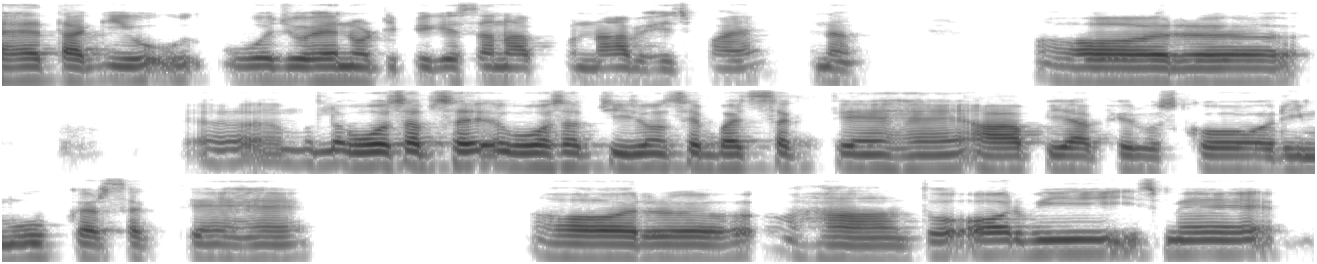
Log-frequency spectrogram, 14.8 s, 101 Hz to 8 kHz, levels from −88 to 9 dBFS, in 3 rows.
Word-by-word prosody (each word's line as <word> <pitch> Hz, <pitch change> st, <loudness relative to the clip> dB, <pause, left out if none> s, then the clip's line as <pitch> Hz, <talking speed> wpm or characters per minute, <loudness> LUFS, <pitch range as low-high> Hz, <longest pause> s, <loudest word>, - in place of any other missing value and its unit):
है 140 Hz, +1 st, +2 dB
ताकि 140 Hz, +1 st, +1 dB
उ 140 Hz, -, -1 dB
उ -, -, -8 dB, 0.2 s
वो 145 Hz, 0 st, 0 dB
जो 140 Hz, 0 st, 0 dB
है 140 Hz, -, +4 dB
नोटिफ़िकेशन 135 Hz, 0 st, -4 dB
आपको 135 Hz, 0 st, -5 dB
ना 130 Hz, +1 st, -1 dB
भेज 120 Hz, -1 st, -11 dB
पाएँ, 130 Hz, -1 st, -5 dB
है -, -, -19 dB, 0.2 s
ना? -, -, -6 dB, 0.7 s
और 130 Hz, -2 st, +4 dB
अ 130 Hz, 0 st, +2 dB, 0.9 s
अ, 180 Hz, 0 st, -7 dB
मतलब 175 Hz, -1 st, -3 dB
वो 160 Hz, +1 st, +8 dB
सब 165 Hz, 0 st, +4 dB
से 165 Hz, -, +4 dB
वो 155 Hz, -1 st, +5 dB
सब 155 Hz, -1 st, 0 dB
चीज़ों 150 Hz, 0 st, +1 dB
से -, -, +5 dB
बच 140 Hz, -1 st, +2 dB
सकते 150 Hz, -, -3 dB, 0.2 s
हैं 135 Hz, +1 st, -2 dB
आप 130 Hz, 0 st, +3 dB
या 135 Hz, -1 st, +3 dB
फिर 135 Hz, -, -2 dB
उसको 130 Hz, +1 st, -3 dB, 0.2 s
रिमूव 130 Hz, +2 st, -3 dB
कर -, -, +1 dB
सकते 135 Hz, -, -8 dB
हैं 125 Hz, 0 st, -6 dB, 1.0 s
और 130 Hz, -1 st, +4 dB, 0.6 s
हाँ, 120 Hz, -1 st, -1 dB
तो 150 Hz, -, -2 dB
और 155 Hz, 0 st, +2 dB
भी 160 Hz, +1 st, 0 dB, 0.3 s
इसमें 160 Hz, 0 st, -2 dB
135 Hz, 170 wpm, -24 LUFS, 130-150 Hz, 1.0 s, वो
